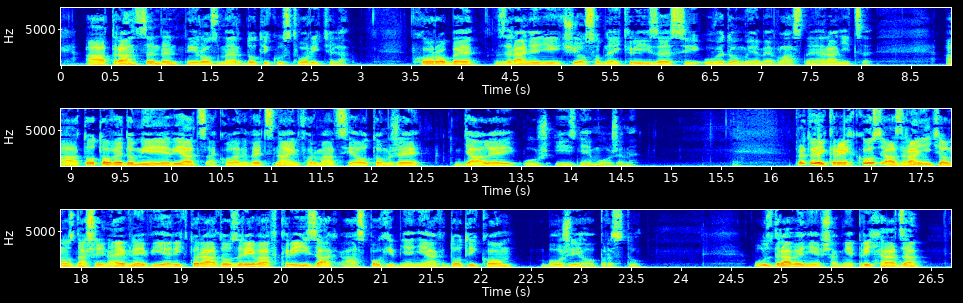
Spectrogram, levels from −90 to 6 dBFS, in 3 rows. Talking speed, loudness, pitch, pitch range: 115 wpm, -17 LUFS, 110 Hz, 100-120 Hz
